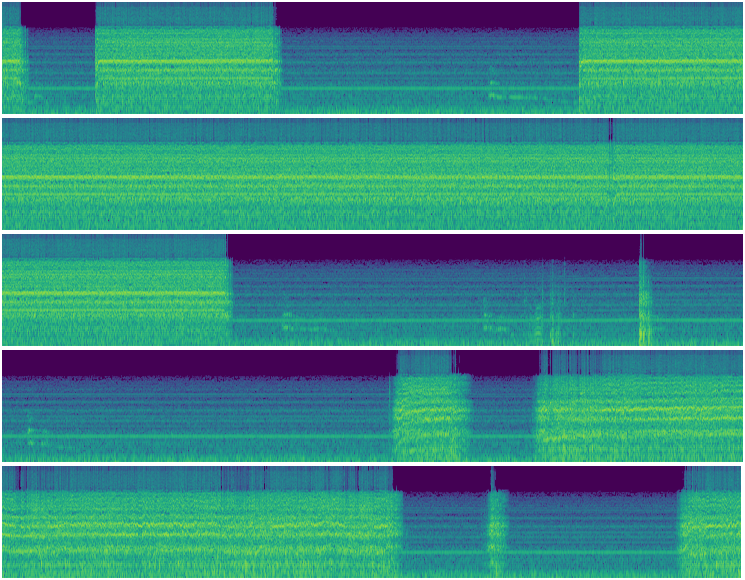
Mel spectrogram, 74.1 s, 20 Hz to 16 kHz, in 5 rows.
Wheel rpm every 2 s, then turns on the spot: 50, 160, 140, 0, 0, 30, 170, 170, 170, 170, 180, 170, 170, 160, 170, 170, 170, 30, 0, 0, 0, 0, 0, 0, 0, 0, 120, 60, 210, 220, 230, 220, 220, 130, 10, 0, 100.
none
